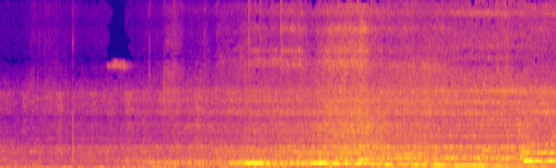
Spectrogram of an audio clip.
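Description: A train rolling through the station: a low rumble that grows louder, with a whine that falls slowly in pitch over the last few seconds.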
